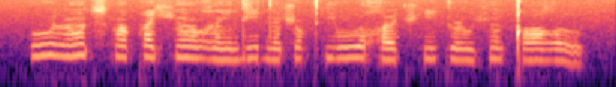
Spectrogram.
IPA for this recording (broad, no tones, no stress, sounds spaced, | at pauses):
u l õ t͡sʰ õ q i ç õ ʁ ĩ d i d ə̃ ʃ o kʰ j uː χ ɵ t͡ʃʰ i k ɹ u ç ũ ǃ ɔ ʁ uː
